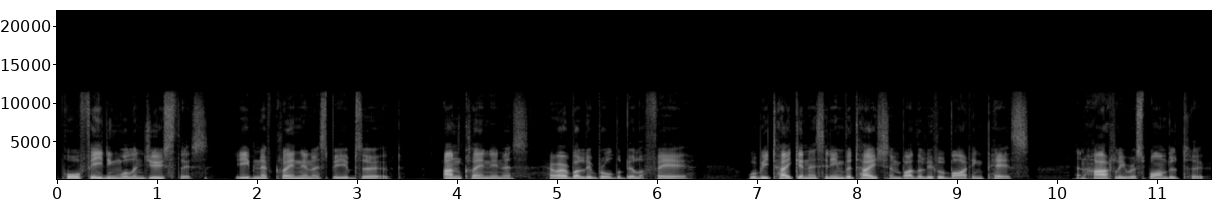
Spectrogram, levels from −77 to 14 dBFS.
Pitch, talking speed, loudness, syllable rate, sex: 95 Hz, 165 wpm, -21 LUFS, 5.9 syllables/s, male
